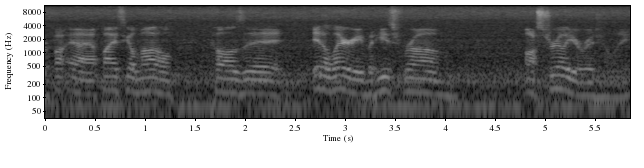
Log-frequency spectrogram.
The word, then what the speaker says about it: Italeri: Well, I call it Italeri because it's from Italy.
